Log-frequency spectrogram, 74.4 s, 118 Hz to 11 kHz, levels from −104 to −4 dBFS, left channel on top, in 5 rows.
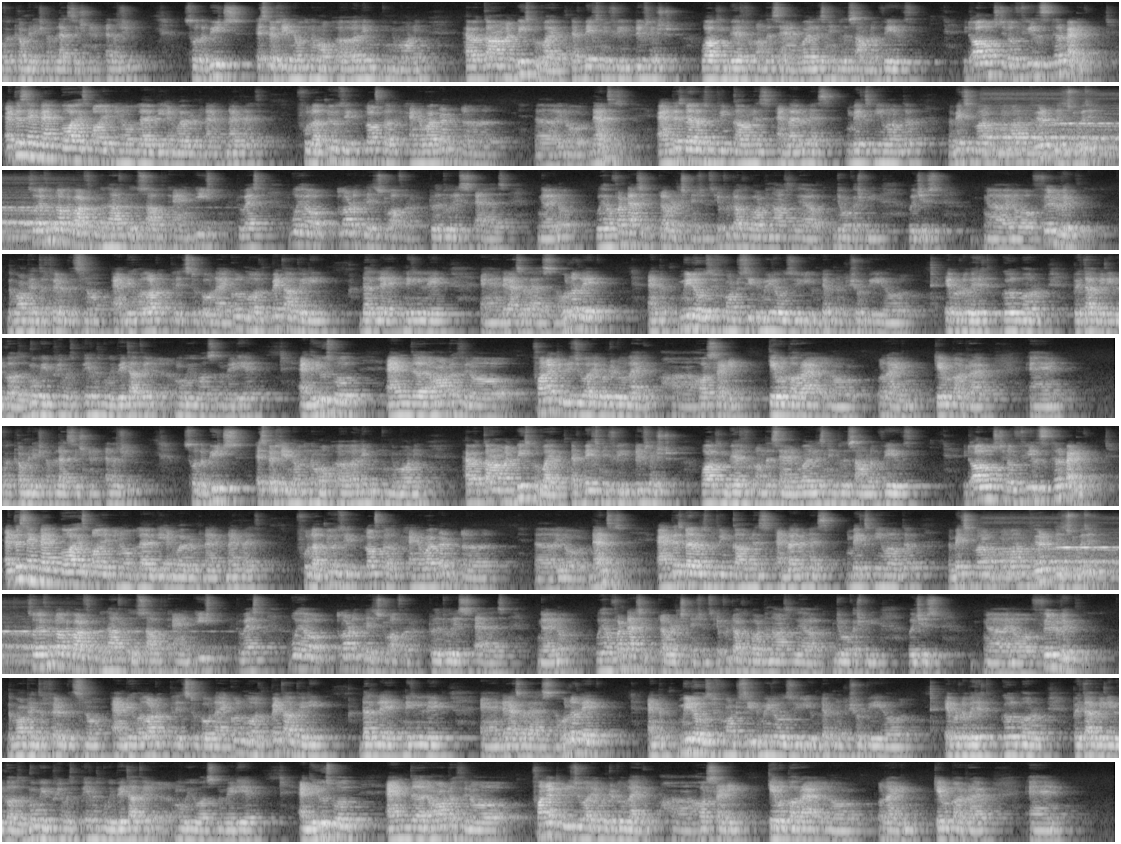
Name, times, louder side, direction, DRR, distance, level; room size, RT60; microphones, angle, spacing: voice 1, 0.0-1.7 2.1-5.8 6.1-8.8 9.3-12.1 12.6-14.4 14.7-18.3 18.8-21.4 22.0-23.1 23.6-27.0 27.5-29.4 30.1-32.6 32.9-37.3 37.7-42.4 42.9-44.0 44.7-48.9 49.4-52.6 53.1-56.7 57.1-62.9 63.3-64.2 64.7-66.3 66.7-69.4 69.8-70.9 71.2-71.7 72.0-73.6, equal, 55° right, -5 dB, 1.2 m, -26 dB
sound 1, 27.9-32.8, left 3 dB, 85° left, 0.7 m, -32 dB
sound 2, 28.9-33.3 34.2-34.3, right 6 dB, 50° left, 0.7 m, -32 dB
3.0 x 2.7 x 2.6 m, 0.97 s
head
